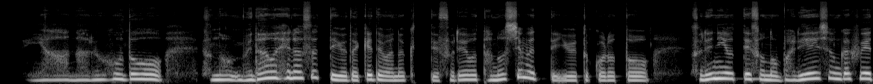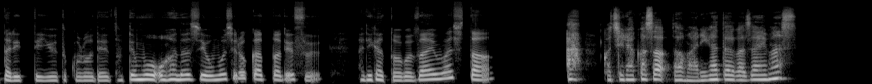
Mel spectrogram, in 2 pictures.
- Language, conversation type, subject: Japanese, podcast, 食材の無駄を減らすために普段どんな工夫をしていますか？
- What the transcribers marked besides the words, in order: none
